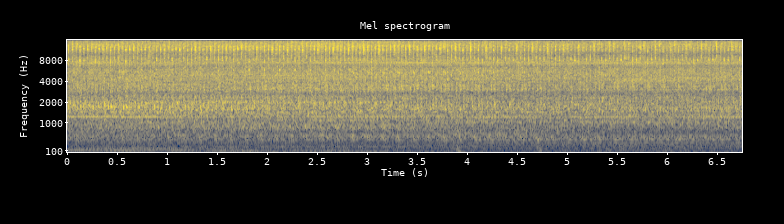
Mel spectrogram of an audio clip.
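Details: 2015 Ford New Fiesta petrol, 60,000 km, after fitting a product to reduce the chronic engine tapping: even idle with only a faint light tick in the background, steady and smooth; noise much reduced, normal idle.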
